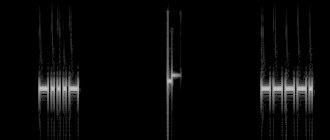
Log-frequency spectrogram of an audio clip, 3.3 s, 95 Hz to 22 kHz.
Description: Morse code, heard as a keyed tone, about 38 wpm, 700 Hz. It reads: <BT> 9
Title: Single Character (Letter:Number:Punctuation:Prosign) 40wpm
